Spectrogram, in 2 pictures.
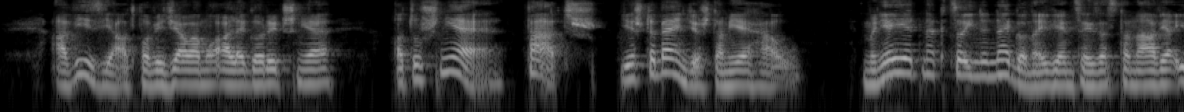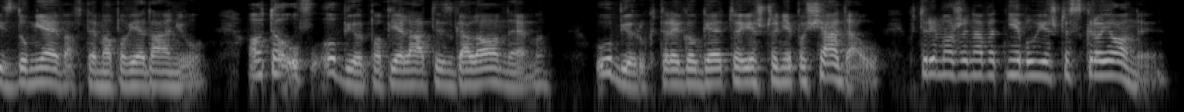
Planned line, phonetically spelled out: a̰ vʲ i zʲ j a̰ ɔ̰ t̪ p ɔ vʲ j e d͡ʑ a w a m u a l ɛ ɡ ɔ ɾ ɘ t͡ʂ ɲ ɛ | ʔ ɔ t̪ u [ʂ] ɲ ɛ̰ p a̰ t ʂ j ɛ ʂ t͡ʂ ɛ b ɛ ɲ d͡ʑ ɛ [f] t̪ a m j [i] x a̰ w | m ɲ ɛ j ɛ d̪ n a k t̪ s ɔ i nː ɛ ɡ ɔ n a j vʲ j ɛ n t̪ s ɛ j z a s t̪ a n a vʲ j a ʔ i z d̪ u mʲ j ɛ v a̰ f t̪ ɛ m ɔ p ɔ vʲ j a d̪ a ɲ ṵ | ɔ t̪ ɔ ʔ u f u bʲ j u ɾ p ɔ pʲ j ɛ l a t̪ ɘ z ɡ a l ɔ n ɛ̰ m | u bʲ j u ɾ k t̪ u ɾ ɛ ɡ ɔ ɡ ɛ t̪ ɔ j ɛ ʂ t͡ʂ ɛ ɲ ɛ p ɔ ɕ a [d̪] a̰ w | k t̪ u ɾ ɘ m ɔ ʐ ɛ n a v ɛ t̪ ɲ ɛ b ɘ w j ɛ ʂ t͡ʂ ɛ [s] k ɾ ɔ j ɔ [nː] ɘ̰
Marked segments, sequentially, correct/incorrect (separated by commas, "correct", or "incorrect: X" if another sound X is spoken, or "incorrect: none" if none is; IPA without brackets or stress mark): correct, incorrect: ʂ, incorrect: ɛ, correct, correct, incorrect: n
